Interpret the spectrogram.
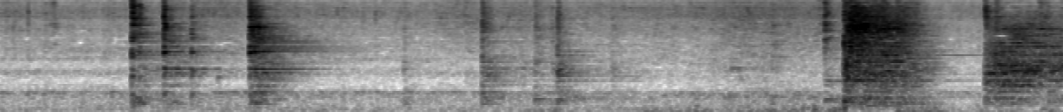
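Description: Onion and spice paste (masala) sizzling in oil in a metal kadai. A steel plate lid clinks against the pan a few times about a second in, and there is a louder burst of noise about four seconds in as the lid is lifted off.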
